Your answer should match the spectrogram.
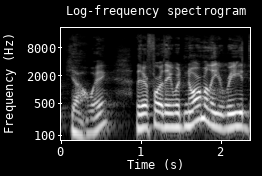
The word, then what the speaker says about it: Yahweh: We think it's pronounced Yahweh. It's actually not for certain because no good Jew would ever pronounce God's name.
